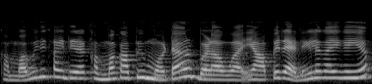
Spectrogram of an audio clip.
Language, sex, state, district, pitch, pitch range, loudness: Hindi, female, Bihar, Darbhanga, 285 Hz, 220-305 Hz, -24 LUFS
